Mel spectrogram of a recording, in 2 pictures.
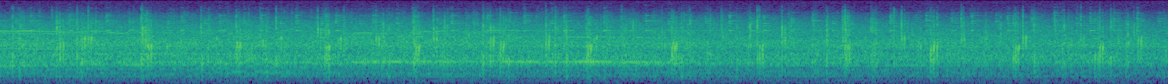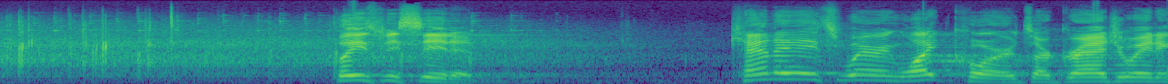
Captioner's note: cheers and applause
